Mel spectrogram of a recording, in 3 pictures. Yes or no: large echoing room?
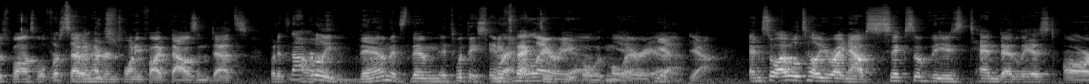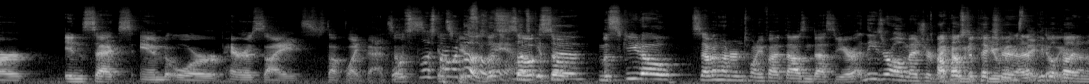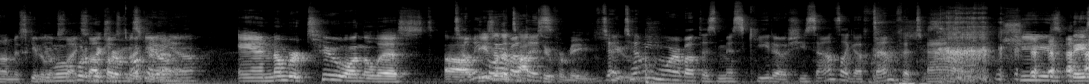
no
